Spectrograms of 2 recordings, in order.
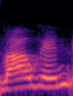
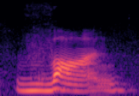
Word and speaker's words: Vaughan: translation i work for von systems von systems pilar what is that in spanish good everybody says valgen in spanish but in english von von and on top of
